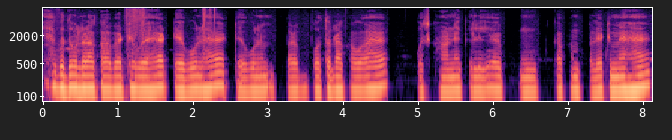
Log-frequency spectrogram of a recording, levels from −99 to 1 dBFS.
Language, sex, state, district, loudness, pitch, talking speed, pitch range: Hindi, male, Bihar, Patna, -23 LUFS, 135 Hz, 160 wpm, 130-140 Hz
